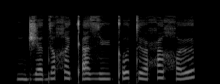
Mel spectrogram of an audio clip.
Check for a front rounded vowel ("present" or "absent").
present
